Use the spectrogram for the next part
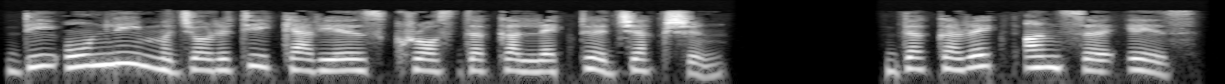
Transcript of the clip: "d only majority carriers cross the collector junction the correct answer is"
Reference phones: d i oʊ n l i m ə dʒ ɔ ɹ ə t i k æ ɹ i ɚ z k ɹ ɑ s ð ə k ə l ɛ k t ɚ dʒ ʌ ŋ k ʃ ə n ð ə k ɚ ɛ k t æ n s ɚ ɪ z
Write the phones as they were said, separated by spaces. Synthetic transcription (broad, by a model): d i oʊ n l i m ə dʒ ɔ ɹ ə t i k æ ɹ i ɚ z k ɹ ɑ s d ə k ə l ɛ k t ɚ dʒ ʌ k ʃ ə n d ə k ɚ ɛ k t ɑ n s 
